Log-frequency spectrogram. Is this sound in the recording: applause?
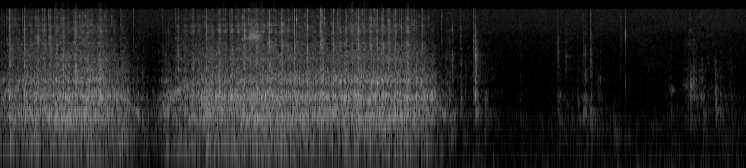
no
